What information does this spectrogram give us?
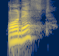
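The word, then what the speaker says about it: honest: हैं इज it clear but ऑनेस्ट ऑनेस्ट इज not starting with the वल but this H is silent and इट इज a sound वल like sound an ऑनेस्ट मैन यहां प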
